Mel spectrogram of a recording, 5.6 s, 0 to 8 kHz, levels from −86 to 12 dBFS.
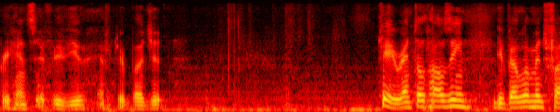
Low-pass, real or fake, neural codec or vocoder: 7.2 kHz; fake; vocoder, 44.1 kHz, 128 mel bands, Pupu-Vocoder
